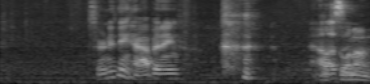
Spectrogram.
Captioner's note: laughs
